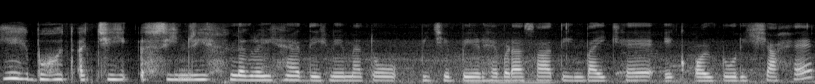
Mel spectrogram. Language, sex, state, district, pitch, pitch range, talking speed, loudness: Hindi, female, Himachal Pradesh, Shimla, 185 Hz, 175-220 Hz, 160 wpm, -17 LUFS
